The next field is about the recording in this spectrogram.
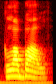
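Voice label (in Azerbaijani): "qlobal", Azerbaijani; Orfoqrafiya Lüğəti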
